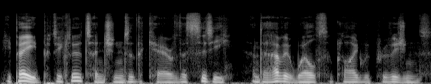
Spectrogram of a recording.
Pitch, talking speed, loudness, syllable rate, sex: 110 Hz, 250 wpm, -21 LUFS, 6.7 syllables/s, male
